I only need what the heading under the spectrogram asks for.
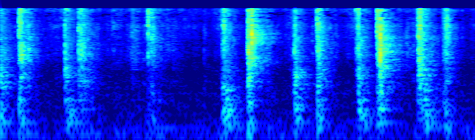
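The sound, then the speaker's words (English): A deck of cards being shuffled during a card reading, heard as many quick, crisp, papery flicks in an uneven rhythm, alone without voices. “As I'm shuffling these cards and waiting for one to come out,”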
